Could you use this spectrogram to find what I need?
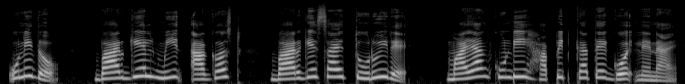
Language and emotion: Santali, neutral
